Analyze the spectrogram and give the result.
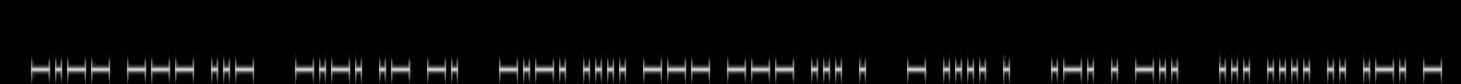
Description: Morse code, heard as a keyed tone, about 21 wpm, 700 Hz. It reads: YOU CAN CHOOSE THE RED SHIRT
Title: Sentences with 2-Word Phrases - 20wpm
